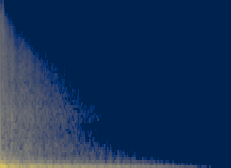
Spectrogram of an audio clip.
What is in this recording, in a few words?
lightning hit sub hit, weapons; kaiju; Stellaris; biogenesis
